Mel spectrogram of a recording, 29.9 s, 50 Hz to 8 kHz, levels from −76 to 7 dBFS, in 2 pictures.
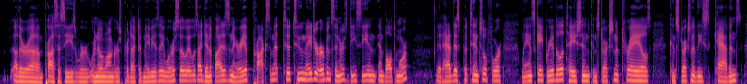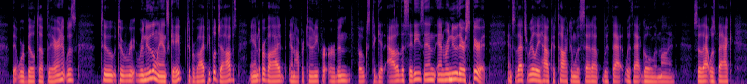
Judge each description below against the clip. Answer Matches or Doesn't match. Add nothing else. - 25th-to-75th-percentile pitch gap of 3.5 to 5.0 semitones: Doesn't match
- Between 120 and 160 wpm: Doesn't match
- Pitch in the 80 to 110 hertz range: Doesn't match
